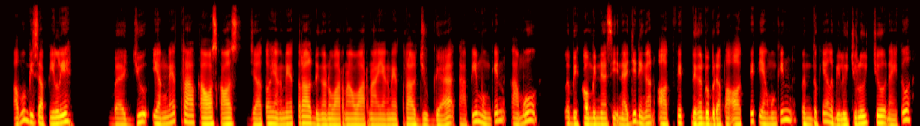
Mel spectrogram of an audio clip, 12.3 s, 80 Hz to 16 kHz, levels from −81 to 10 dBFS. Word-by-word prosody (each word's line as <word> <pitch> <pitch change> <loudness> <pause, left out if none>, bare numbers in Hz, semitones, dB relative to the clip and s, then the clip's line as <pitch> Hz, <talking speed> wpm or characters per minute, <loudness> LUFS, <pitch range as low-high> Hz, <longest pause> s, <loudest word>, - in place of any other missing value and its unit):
kamu 210 +2 -2
bisa 145 -4 0
pilih, 155 +7 +4 0.5
baju 125 +6 -2
yang 135 -2 +1
netral 165 -1 0
kaos-kaos 130 -1 +2
jatuh 130 +3 0
yang 125 -2 +1
netral 145 +2 +1
dengan 120 -2 0
warna-warna 120 0 0
yang 115 - -2
netral 120 +1 0
juga 115 +4 -1
tapi 125 +11 -3
mungkin 170 +7 -1
kamu, 165 +11 -1 0.3
lebih 135 -2 -2
kombinasiin 130 -1 +1
aja 120 +10 +1
dengan 150 -3 0
outfit 135 +3 0
dengan 135 0 +3
beberapa 125 0 +2
outfit 125 +10 -1
yang 135 - +1
mungkin 215 - -1 0.2
bentuknya 155 +8 -1
lebih 115 -2 +1
lucu-lucu 150 +5 +2
nah 115 - -2
itu, 220 +2 +1
130 Hz, 160 wpm, -23 LUFS, 120-150 Hz, 0.5 s, pilih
